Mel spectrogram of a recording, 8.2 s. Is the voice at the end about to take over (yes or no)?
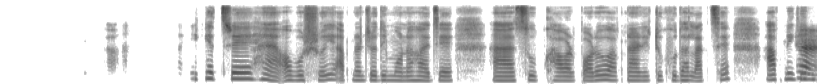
no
